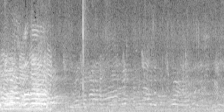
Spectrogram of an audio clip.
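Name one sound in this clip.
A crowd of children talks far off outdoors.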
